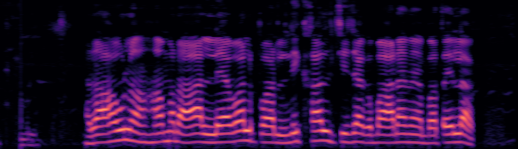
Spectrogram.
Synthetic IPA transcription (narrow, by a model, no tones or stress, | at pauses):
ɾaɦulɦəmɾaleβəlpəɾlikʰəlt͡ʃid͡ʒəkbaɾemebət̪əɪlək̚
